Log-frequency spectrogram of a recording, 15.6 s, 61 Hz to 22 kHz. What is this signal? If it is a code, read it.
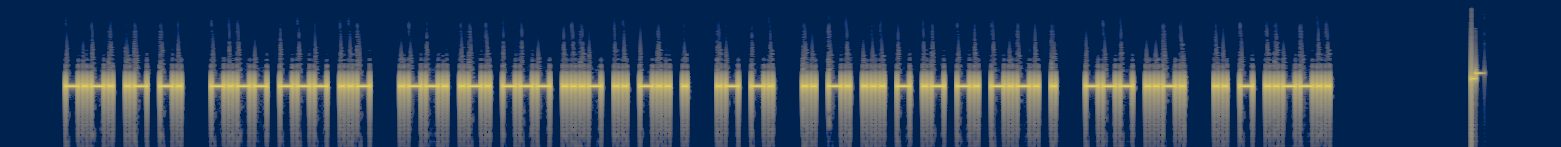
Morse code, heard as a keyed tone, about 28 wpm, 700 Hz. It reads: CAN YOU PROVIDE AN INSTANCE OF IT?
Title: Sentences from Top 1000 Words - Review Part 5 - 28wpm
